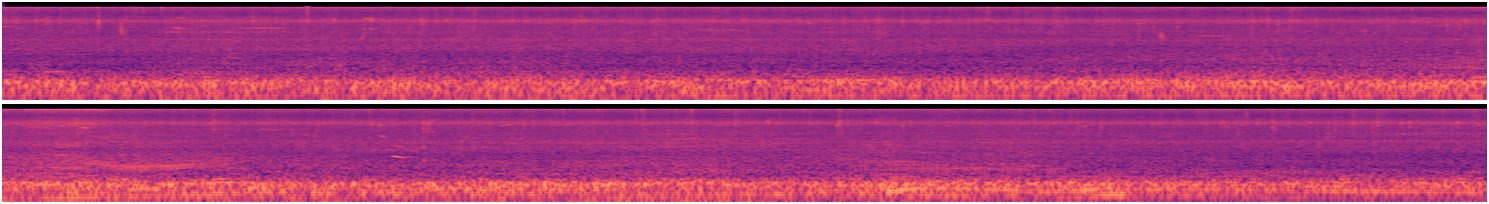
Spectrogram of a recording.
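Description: Steady heavy rain pouring down on a wet street, with road traffic (motorcycles, motorcycle tricycles and vans) driving through the water and engines rumbling low. A vehicle passing close swells louder about halfway through.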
